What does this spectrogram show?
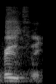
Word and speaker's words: Bruford: Is it, how do you pronounce it? Is it Rose Bruford? Bruford, yeah.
